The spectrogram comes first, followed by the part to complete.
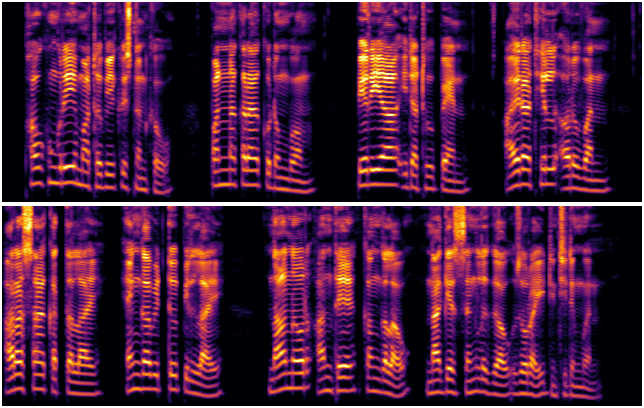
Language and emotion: Bodo, neutral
